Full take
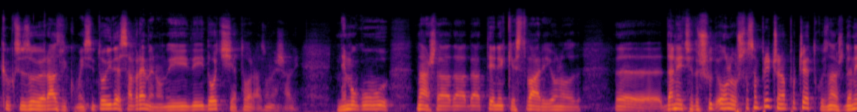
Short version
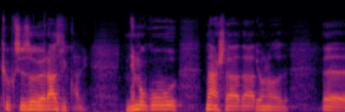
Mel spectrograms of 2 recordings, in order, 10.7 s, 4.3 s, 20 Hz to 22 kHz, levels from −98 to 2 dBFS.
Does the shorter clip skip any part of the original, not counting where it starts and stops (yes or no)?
yes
